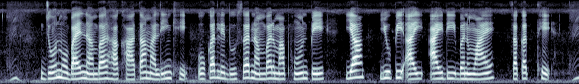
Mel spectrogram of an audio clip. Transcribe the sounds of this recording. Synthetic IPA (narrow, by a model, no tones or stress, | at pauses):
d͡ʒoːnmoːbaːɪlnə̃mbəɾɦakʰaːt̪amãlɪ̃ŋkɦeoːkəɾled̪uːsəɾnə̃mbəɾmãpʰoːnpe | ja | juːpiʔaːiaːiɖibənʋaːe | səkət̪ʰːeː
